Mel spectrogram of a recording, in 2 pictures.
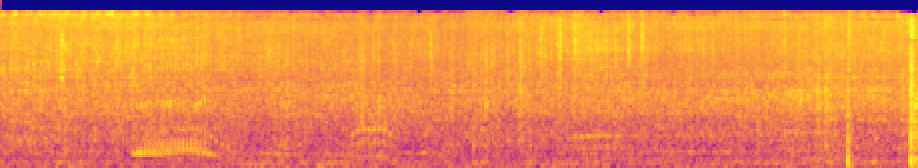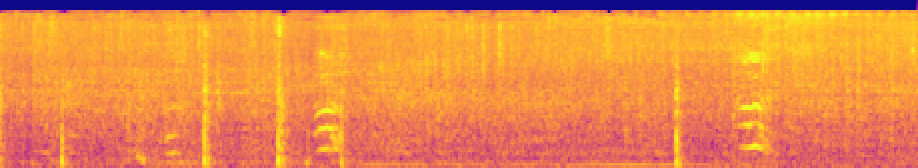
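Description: A young boy babbles briefly up close.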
